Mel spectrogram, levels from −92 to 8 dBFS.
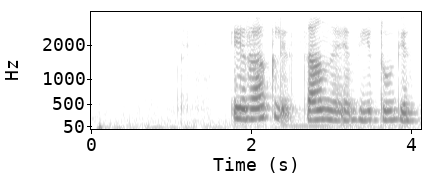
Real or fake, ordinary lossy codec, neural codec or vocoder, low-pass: real; none; none; 3.6 kHz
